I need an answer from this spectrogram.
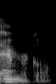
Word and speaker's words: Emrakul: Like, but I know everyone says Emrakul. That's just how it's pronounced.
